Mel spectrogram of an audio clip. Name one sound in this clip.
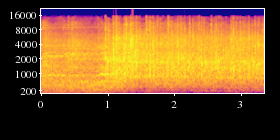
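Spectators clap and cheer after the rally.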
